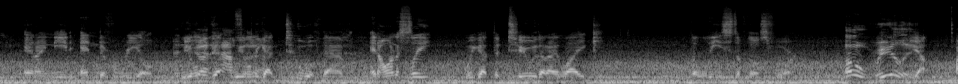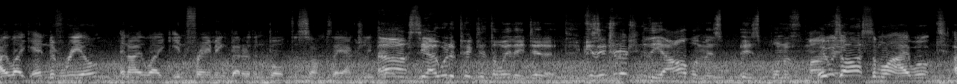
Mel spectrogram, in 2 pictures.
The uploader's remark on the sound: take to the open road and record while driving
